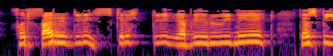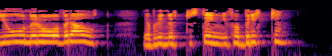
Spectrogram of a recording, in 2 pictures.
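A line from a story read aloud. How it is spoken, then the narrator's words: Despairing shout. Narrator (Norwegian): Willy Wonka fortvilet ropte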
